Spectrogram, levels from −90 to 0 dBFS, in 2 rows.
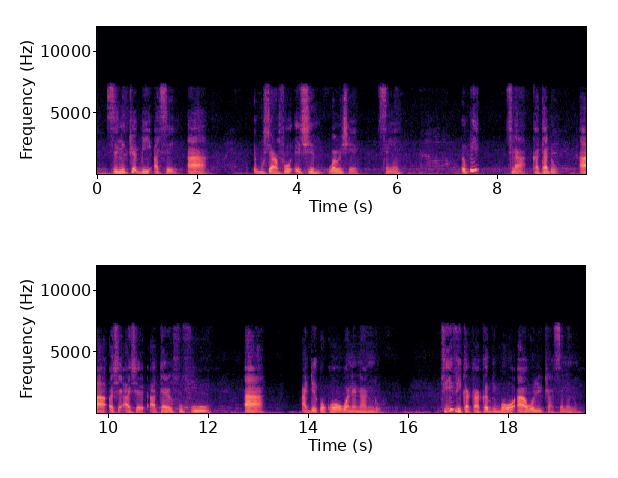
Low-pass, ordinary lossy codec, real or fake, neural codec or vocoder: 7.2 kHz; MP3, 48 kbps; real; none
